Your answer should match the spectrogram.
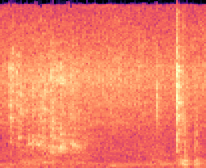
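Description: Gulab jamun dough balls deep-frying in oil on a low flame, a steady sizzle, with a metal ladle stirring them and a short clink against the pan near the end.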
